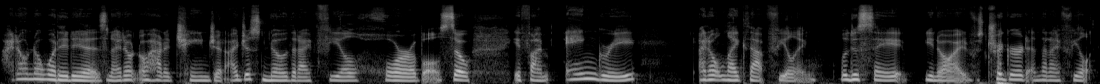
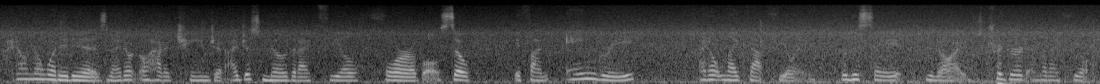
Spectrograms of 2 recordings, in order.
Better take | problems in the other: first | hiss; loud; throughout; 5 dB below the speech

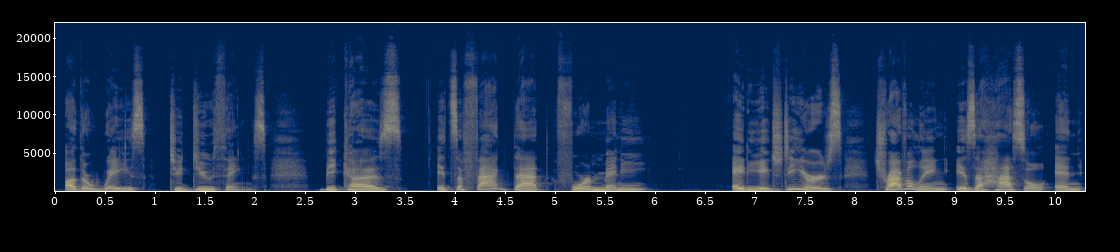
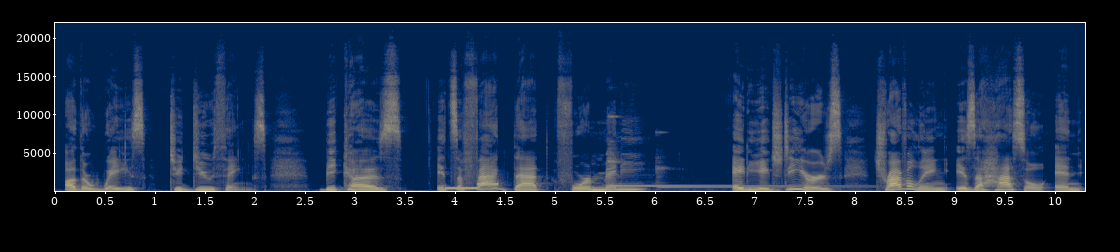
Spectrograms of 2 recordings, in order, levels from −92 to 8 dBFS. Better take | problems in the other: first | alarm; loud; at 4 s; peak level with the speech // doorbell; faint; from 5.5 to 7.5 s; peak 10 dB below the speech

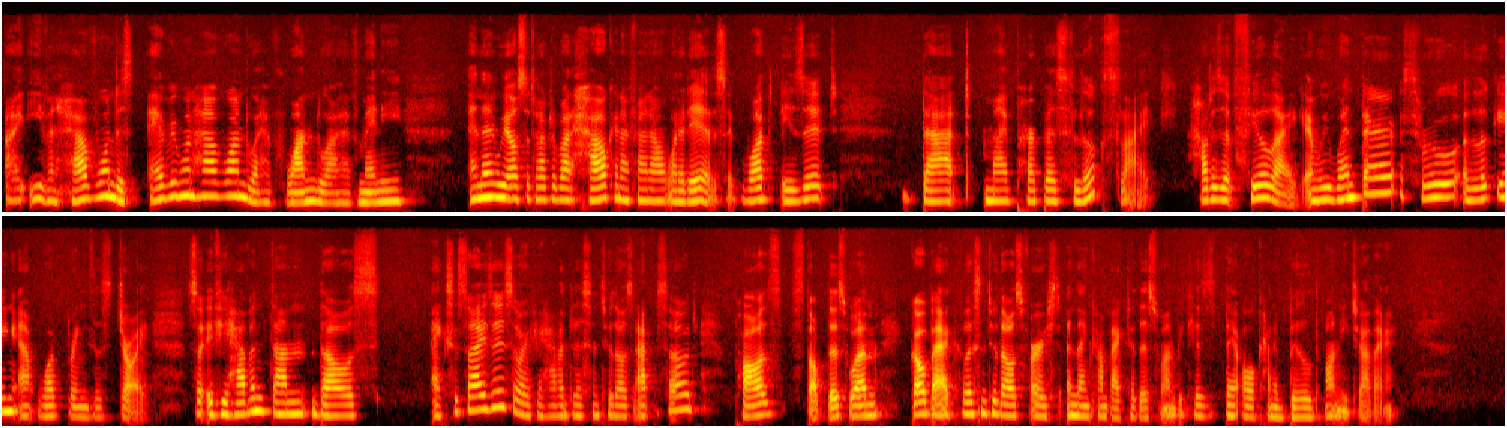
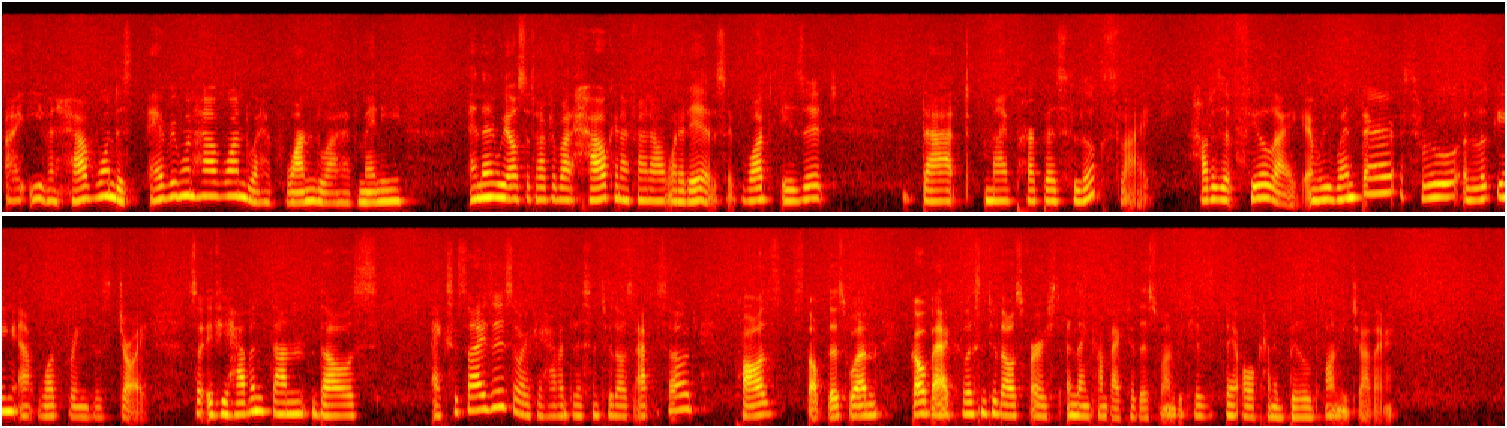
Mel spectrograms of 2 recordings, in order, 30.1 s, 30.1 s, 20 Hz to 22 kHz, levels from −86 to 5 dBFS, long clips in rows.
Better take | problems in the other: first | hiss; loud; throughout; 9 dB below the speech; faint in the first

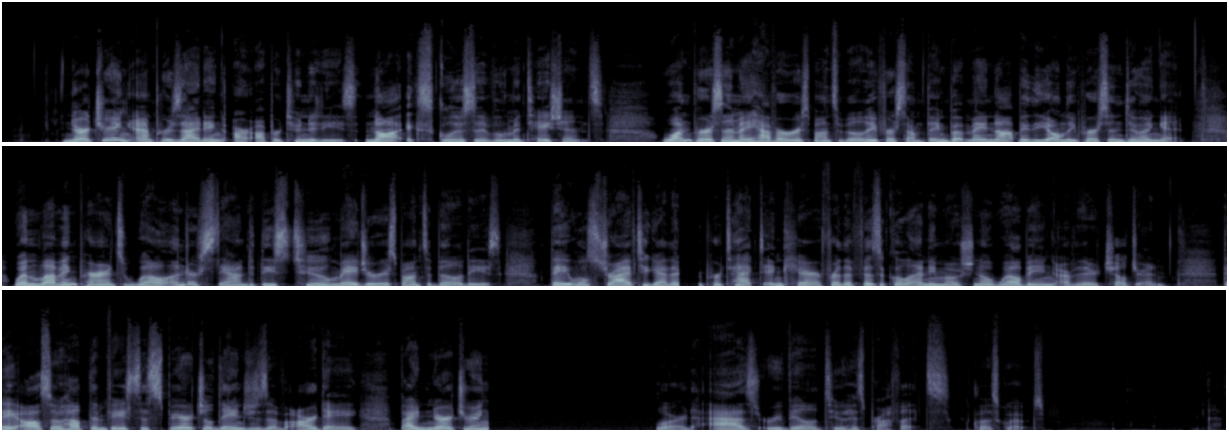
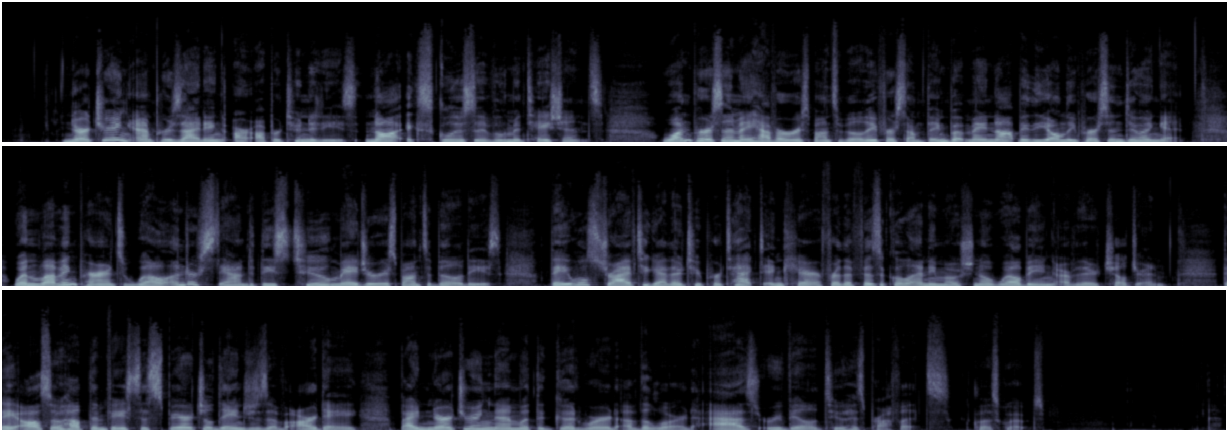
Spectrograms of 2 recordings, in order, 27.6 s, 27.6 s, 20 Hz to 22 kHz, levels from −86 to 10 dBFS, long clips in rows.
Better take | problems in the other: second | audio cutting out; at 14 s and at 22 s for 1.5 s

